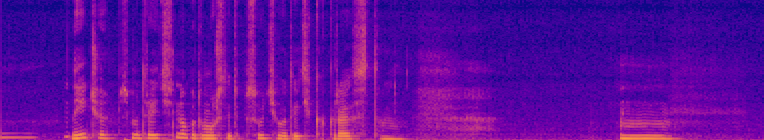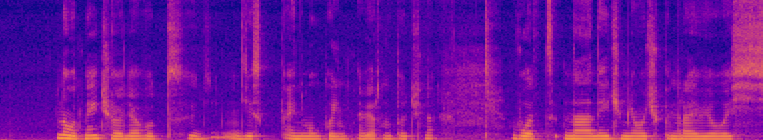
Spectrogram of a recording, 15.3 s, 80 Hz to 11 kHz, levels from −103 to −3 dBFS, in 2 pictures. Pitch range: 210-230 Hz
